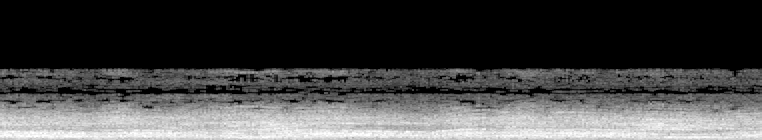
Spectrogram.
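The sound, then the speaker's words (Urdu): A large crowd loudly recites salawat in unison, a dense, sustained roar of many voices chanting together for several seconds without a break. “پورے شہر ملک کی سلامتی کے لیے ایک بار اور بلند آواز سے صلوات عنایت فرما دیجیے گا.”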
